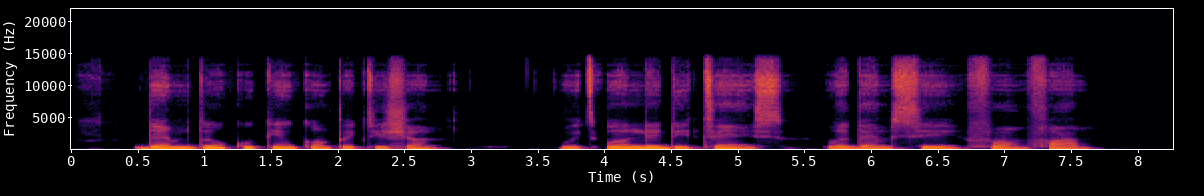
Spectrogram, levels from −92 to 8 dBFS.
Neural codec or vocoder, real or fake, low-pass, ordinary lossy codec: codec, 32 kHz, 1.9 kbps, SNAC; fake; 14.4 kHz; none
